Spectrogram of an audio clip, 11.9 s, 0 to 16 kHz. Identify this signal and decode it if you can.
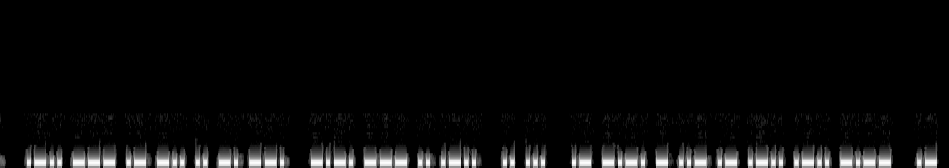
Morse code, heard as a keyed tone, about 25 wpm, 600 Hz. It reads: LOADING COIL IS ACTUALLY A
